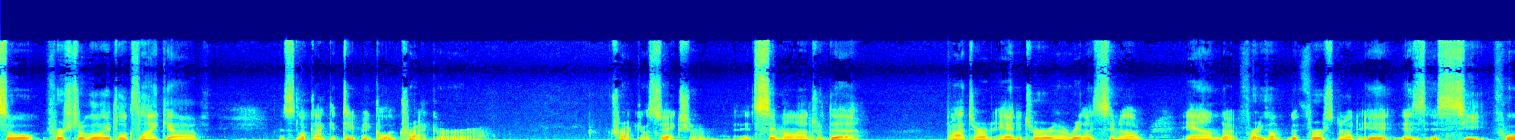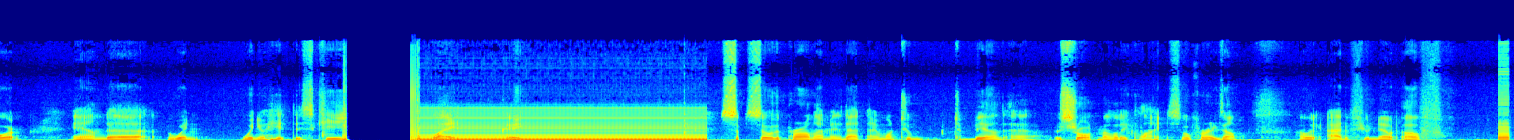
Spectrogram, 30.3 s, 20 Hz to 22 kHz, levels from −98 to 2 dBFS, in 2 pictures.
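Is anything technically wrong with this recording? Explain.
Yes, there's a cable pulled and plugged in back again, from 18.59 to 19.34 s. You get a pop as the live lead comes out, then roughly 0.7 s of near silence with nothing connected. As it goes back in, the tip touches first without the ground, so about 58 ms of 50 Hz mains buzz leaks through. A second pop follows as the connection seats fully and the sound comes back.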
